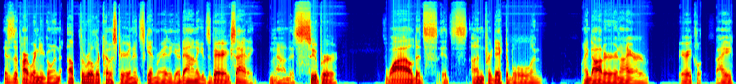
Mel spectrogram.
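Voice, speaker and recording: A man's voice: deep voice, fairly even intonation, moderate pace, no echo, clean studio sound. A middle-aged man talking reflectively in a casual podcast conversation, trailing off and restarting his sentences. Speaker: podcast co-host.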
